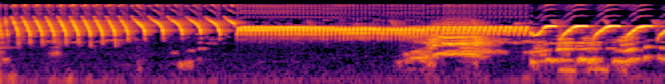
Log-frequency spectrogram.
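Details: Morning training song by a champion master canary: rapid repeated whistled notes, then a long continuous buzzy roll lasting about three seconds, ending in sharp rising chip notes.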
